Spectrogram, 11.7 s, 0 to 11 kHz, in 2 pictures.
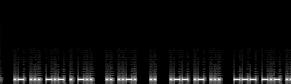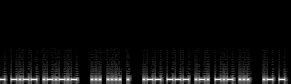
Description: Morse code, heard as a keyed tone, about 30 wpm, 610 Hz. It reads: ASKED IF I WAS OKAY. SHE WORKS AT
